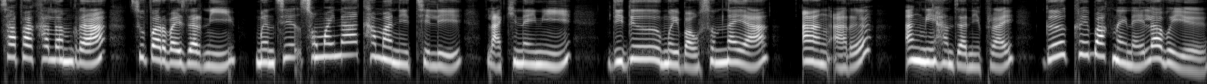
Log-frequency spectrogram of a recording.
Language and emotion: Bodo, happy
